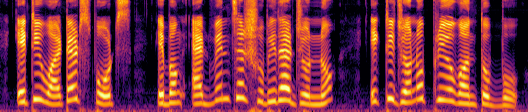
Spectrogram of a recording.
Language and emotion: Bengali, neutral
